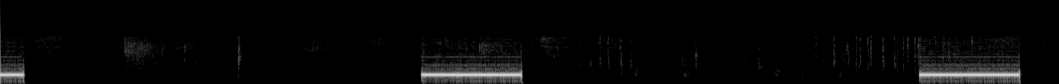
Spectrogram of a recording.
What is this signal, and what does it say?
Ringback tone (China, 450 Hz).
